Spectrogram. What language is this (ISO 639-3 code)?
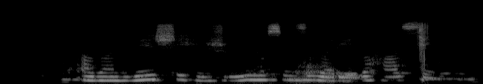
kin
